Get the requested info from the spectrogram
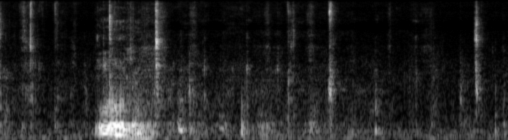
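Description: Mouth noises of a man eating fried chicken tenders: wet chewing with sharp clicks and crunches throughout. About a second in comes a falling hummed 'mmm' of enjoyment.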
